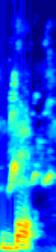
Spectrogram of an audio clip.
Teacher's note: பா வந்து இரு உதடுகள் காய்ந்த பகுதியில் சேர்வதால் உருவாகிறது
